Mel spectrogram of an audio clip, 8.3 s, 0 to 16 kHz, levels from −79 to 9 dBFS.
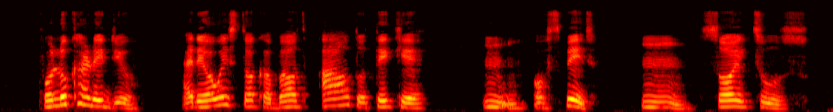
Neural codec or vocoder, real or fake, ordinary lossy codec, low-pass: none; real; none; 10.8 kHz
